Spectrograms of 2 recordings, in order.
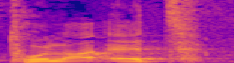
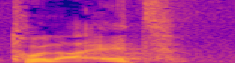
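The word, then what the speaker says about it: Tola Et (תולעת): Und das Interessante ist, das hebräische Wort für diesen Wurm heißt Tola At. Das schreibt man T-O-L-A Apostroph A-T-H. Spricht man aus Tola Et. Tola Et.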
